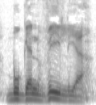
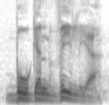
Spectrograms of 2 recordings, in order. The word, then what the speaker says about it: bougainvillea: the many letters and the correct or acceptable pronunciation of that word is bougainvillea bougainvillea so you can also say bougain but bougainvillea is the right pronunciation for that word remember that is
